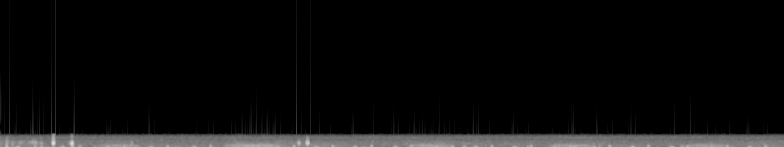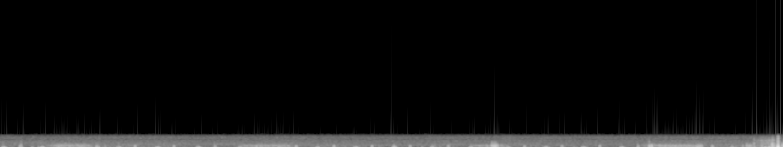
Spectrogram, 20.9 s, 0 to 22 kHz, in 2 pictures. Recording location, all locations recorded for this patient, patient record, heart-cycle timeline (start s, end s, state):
aortic valve (AV)
aortic valve (AV)+pulmonary valve (PV)+tricuspid valve (TV)
#Age: Child
#Sex: Female
#Height: 132.0 cm
#Weight: 41.1 kg
#Pregnancy status: False
#Murmur: Absent
#Murmur locations: nan
#Most audible location: nan
#Systolic murmur timing: nan
#Systolic murmur shape: nan
#Systolic murmur grading: nan
#Systolic murmur pitch: nan
#Systolic murmur quality: nan
#Diastolic murmur timing: nan
#Diastolic murmur shape: nan
#Diastolic murmur grading: nan
#Diastolic murmur pitch: nan
#Diastolic murmur quality: nan
#Outcome: Normal
#Campaign: 2015 screening campaign
0.00	7.87	unannotated
7.87	7.95	S1
7.95	8.11	systole
8.11	8.16	S2
8.16	8.38	diastole
8.38	8.48	S1
8.48	8.62	systole
8.62	8.69	S2
8.69	8.91	diastole
8.91	9.00	S1
9.00	9.14	systole
9.14	9.21	S2
9.21	9.45	diastole
9.45	9.52	S1
9.52	9.66	systole
9.66	9.74	S2
9.74	9.95	diastole
9.95	10.03	S1
10.03	10.18	systole
10.18	10.23	S2
10.23	10.46	diastole
10.46	10.53	S1
10.53	10.70	systole
10.70	10.77	S2
10.77	10.98	diastole
10.98	11.06	S1
11.06	20.90	unannotated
